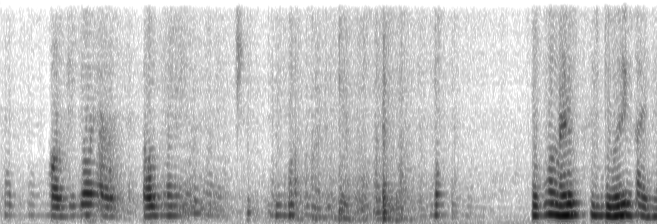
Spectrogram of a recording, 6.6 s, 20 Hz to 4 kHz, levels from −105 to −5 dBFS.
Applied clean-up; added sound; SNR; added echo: neural mask model DeepFilterNet 3.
